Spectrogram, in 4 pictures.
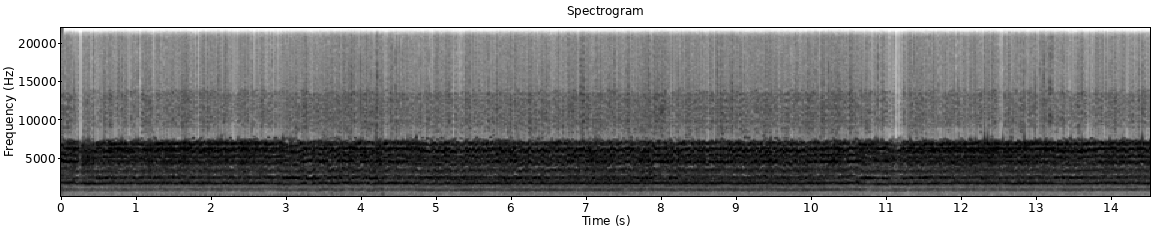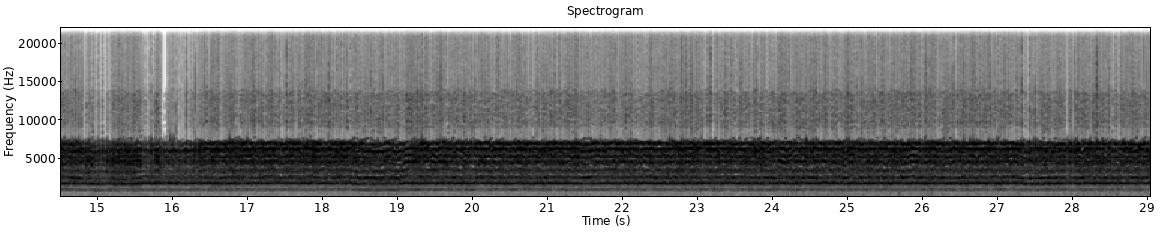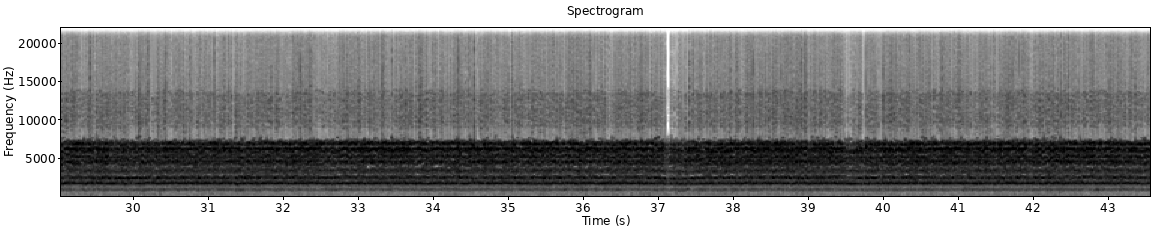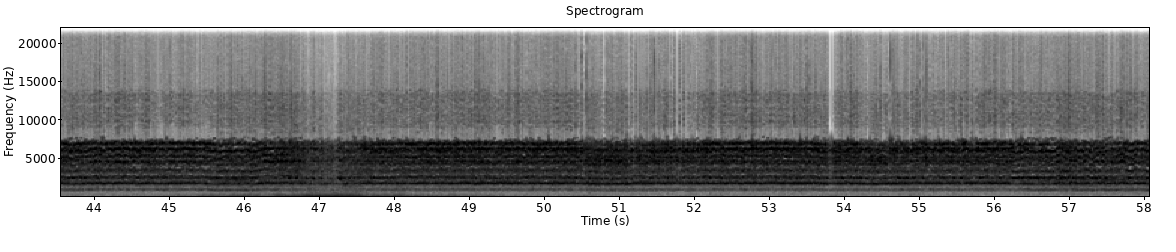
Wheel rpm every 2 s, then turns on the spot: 230, 230, 220, 210, 210, 220, 230, 230, 230, 220, 230, 230, 230, 230, 230, 230, 230, 230, 230, 240, 230, 230, 230, 220, 230, 230, 230, 230, 220.
none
